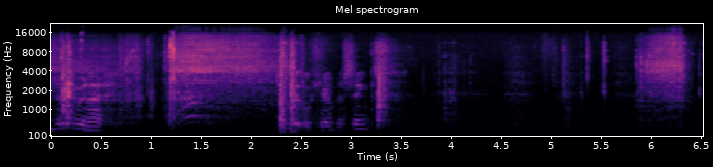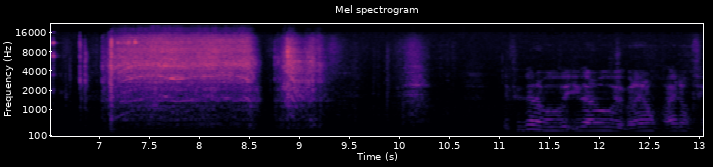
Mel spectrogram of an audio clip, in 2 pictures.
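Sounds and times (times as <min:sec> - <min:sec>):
power drill cutting wood: 0:01.2 - 0:02.4, 0:05.9 - 0:06.4, 0:07.0 - 0:09.3.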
